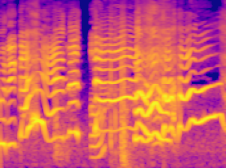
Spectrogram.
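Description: A young girl squeals loudly with joy.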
